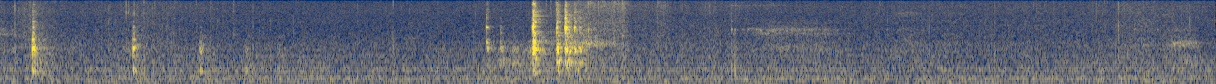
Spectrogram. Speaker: make sure you hear the clicking sound that shows you that it's in the next groove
